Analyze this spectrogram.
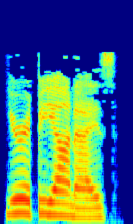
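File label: "europeanize", British English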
